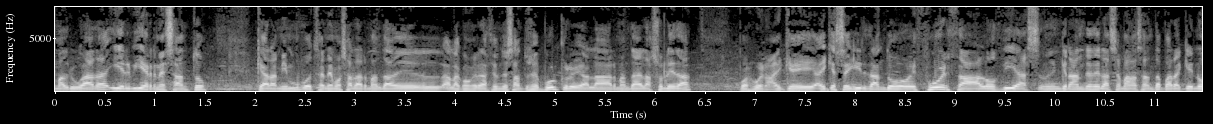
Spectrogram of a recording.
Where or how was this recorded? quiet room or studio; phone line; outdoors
outdoors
